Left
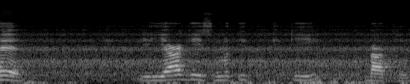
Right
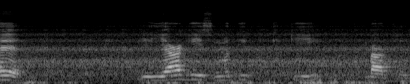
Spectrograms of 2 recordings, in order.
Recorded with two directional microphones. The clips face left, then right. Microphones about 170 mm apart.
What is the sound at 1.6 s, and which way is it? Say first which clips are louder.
Speech: even; 30° left (ahead or behind).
